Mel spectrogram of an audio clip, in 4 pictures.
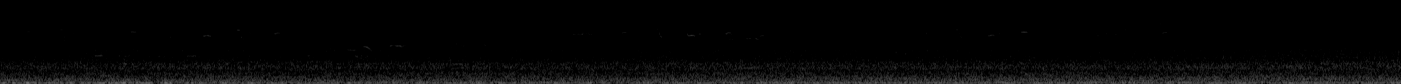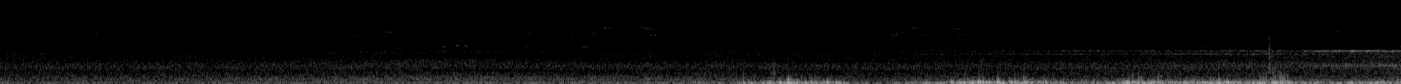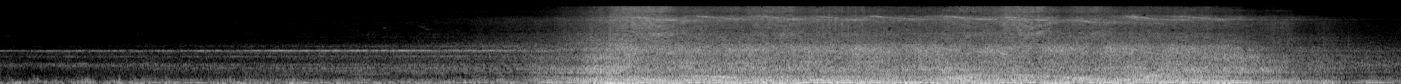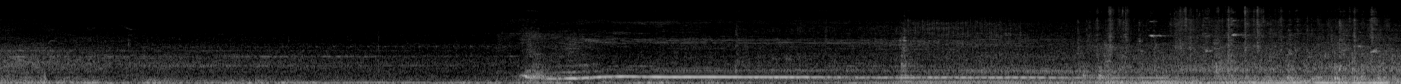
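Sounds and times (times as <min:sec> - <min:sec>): train passing at speed: 0:23.2 - 0:56.0
high ringing from rails: 0:26.2 - 0:47.0
motor whine: 0:41.5 - 0:54.0.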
